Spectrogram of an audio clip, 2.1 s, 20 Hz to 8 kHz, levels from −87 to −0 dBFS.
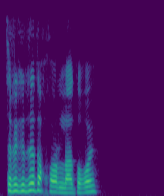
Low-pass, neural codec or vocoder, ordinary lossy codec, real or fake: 7.2 kHz; none; Opus, 64 kbps; real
